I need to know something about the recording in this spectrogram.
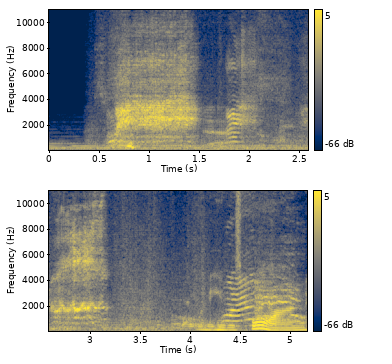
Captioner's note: baby crying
